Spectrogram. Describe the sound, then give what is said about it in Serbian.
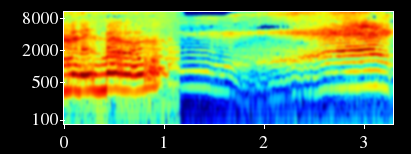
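A 19-day-old newborn boy whimpers and cries, with a loud, sustained cry at first, a softer dip, then the wail building again in strength. No other sounds are evident. “ovo slatko kmečanje je plač moje bebe”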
